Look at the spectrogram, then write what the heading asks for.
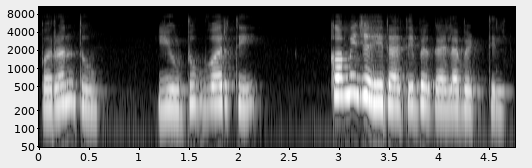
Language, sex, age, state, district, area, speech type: Marathi, female, 18-30, Maharashtra, Pune, rural, spontaneous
